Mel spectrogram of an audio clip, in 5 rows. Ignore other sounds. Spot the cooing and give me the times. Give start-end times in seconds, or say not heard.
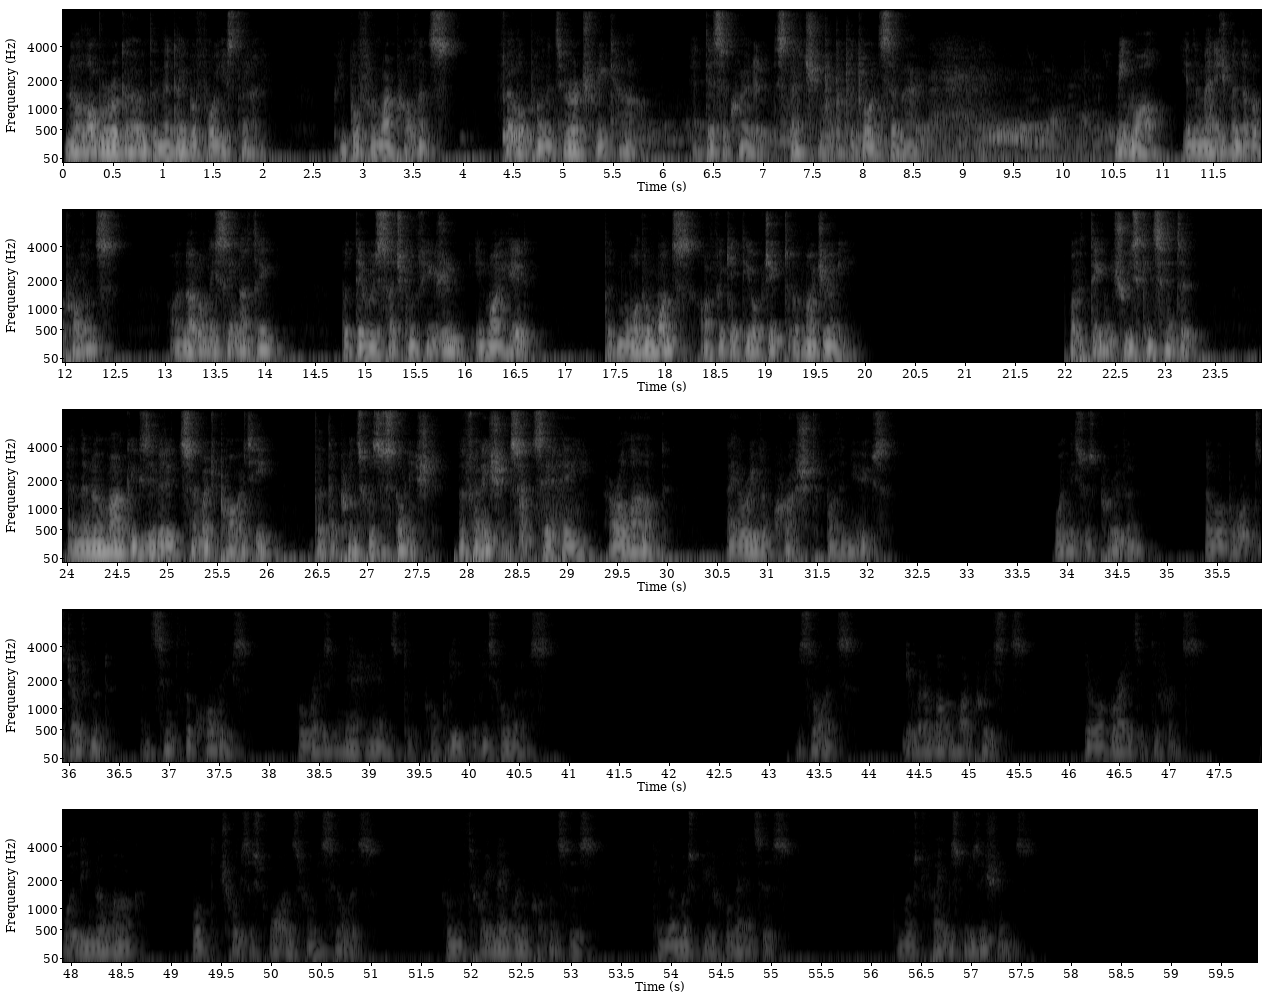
4.0-10.5.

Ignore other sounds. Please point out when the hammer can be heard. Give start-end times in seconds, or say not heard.
not heard.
